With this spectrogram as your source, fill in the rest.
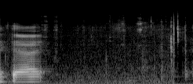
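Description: Small plastic toy pieces click together in a hand.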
